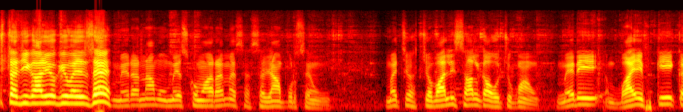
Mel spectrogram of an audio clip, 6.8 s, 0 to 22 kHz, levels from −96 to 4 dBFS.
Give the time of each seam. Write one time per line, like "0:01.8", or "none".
0:01.2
